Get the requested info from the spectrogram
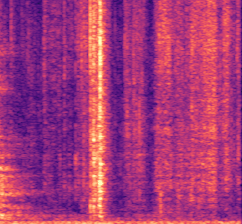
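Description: Tissue paper crinkling as it is handled and pulled out of a strappy sandal, soft rustles with one sharper crackle about a second in.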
